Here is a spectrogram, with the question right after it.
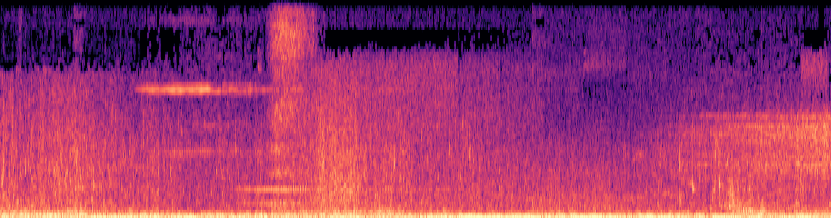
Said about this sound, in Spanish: El sol se está oscureciendo cada vez más y se escuchan chapoteos en el agua. Chapoteos que no encajan con el rumor habitual. Es como si hubiera algo debajo de esas aguas.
